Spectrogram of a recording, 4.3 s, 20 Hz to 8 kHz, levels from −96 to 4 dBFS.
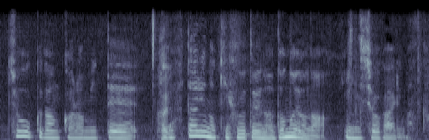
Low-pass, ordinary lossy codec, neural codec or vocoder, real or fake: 7.2 kHz; none; vocoder, 22.05 kHz, 80 mel bands, Vocos; fake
